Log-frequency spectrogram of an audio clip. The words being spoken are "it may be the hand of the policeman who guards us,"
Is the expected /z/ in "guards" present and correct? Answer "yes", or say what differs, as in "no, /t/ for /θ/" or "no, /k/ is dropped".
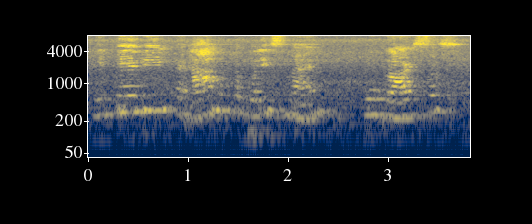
no, /s/ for /z/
